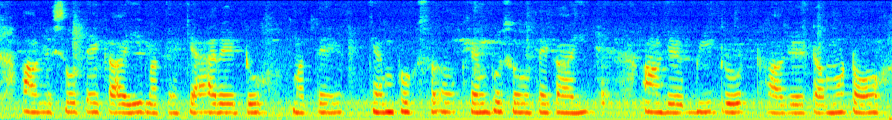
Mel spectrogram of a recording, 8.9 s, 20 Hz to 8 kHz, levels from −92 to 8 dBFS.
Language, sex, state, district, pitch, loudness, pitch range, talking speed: Kannada, female, Karnataka, Bijapur, 220 Hz, -16 LUFS, 210-225 Hz, 75 wpm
